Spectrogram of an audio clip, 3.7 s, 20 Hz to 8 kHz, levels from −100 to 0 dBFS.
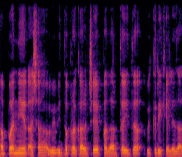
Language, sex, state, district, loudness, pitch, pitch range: Marathi, male, Maharashtra, Pune, -33 LUFS, 130 Hz, 125-130 Hz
